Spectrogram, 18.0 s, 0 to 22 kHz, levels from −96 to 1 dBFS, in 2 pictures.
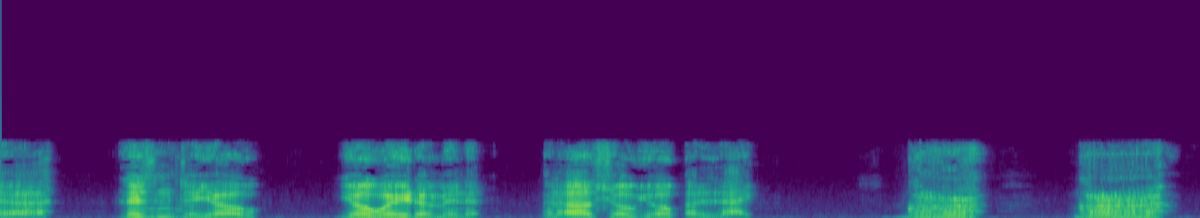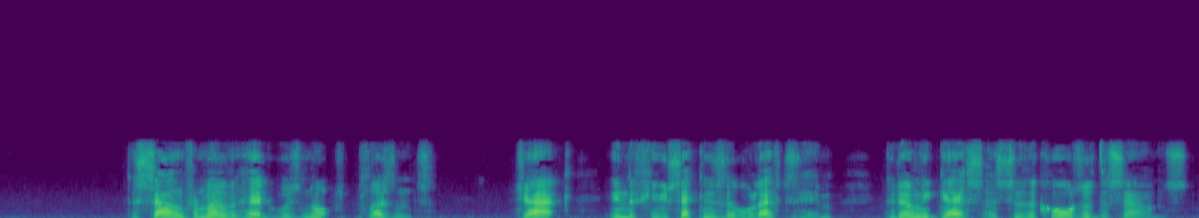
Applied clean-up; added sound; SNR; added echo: none; none; none; none.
